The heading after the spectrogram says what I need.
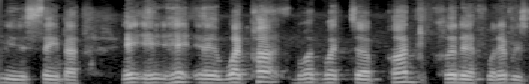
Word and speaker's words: Podkletnov: If you want, okay, there's did you see his latest thing by Podklinov or how do you say, you know? Podkletnov.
